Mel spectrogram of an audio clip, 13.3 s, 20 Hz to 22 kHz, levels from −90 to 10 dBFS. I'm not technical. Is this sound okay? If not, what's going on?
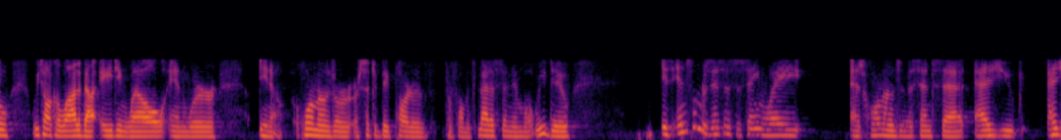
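No. Twice the mobile link drops to a much lower data rate, an AMR rate drop. This happens from 5.0 to 7.27 s, right after "are such a big", and again from 12.3 s to the end, after "sense that". With fewer bits for the voice, it turns rougher and more robotic, though it keeps the same narrow phone-call tone.

From 8.52 to 11.42 s, ending just before "sense that", there is channel delay (comb filtering). One of two copies of the sound arrives roughly 20 milliseconds late and the two get blended together. Parts of the sound cancel at evenly spaced pitches, so it turns rough or slightly doubled.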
